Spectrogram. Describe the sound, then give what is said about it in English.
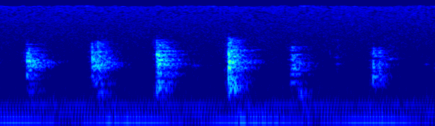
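Someone bangs on a front door with six evenly spaced, firm knocks about half a second apart, the last few slightly softer, over a faint steady background hum. “It's someone banging on the front door.”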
